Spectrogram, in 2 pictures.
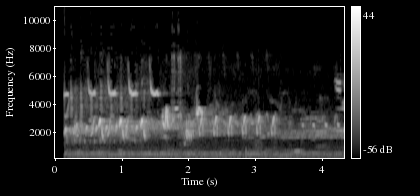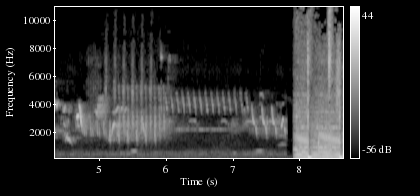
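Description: Small birds chirping and singing in quick runs of repeated high notes. Loud electronic music starts abruptly near the end.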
